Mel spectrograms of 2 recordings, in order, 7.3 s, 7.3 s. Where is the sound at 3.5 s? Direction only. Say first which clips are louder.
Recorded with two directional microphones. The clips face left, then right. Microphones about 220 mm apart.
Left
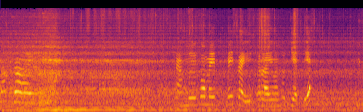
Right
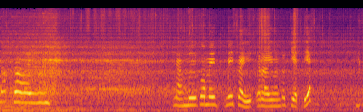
Right 9 dB; 45° right (ahead or behind).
